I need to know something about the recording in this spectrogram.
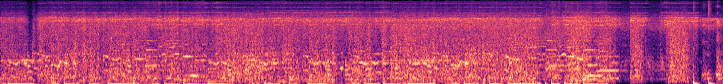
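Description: Background music: a sung or played melody over a steady bass beat, which drops out briefly near the end.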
